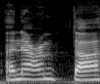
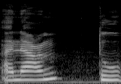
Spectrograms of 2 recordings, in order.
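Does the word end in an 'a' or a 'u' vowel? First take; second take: a; u. First: The word ends with an a vowel. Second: The word ends with a u vowel. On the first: The speaker calls it right. "अनअम ता है" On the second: The speaker calls it wrong. "पढ़ दिया"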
